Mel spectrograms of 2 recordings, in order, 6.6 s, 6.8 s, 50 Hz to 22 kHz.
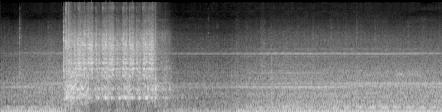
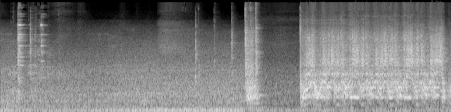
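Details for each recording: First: Rebuilt FC engine cranks steadily for about 1.5 seconds with no firing; the fuel pump isn't running. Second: Freshly rebuilt flat-six engine, not yet fired, plugs out while finding number one top dead center for timing, after a sticking old starter: starter spins the engine at an even steady pace with a bright whir; cranking sounds right.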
